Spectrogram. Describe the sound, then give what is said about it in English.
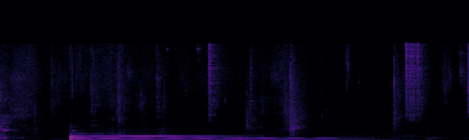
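A meditation bell is struck once, sending out a rich, steady hum of low and mid tones that lingers and slowly fades over several seconds. “This bell is awesome.”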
